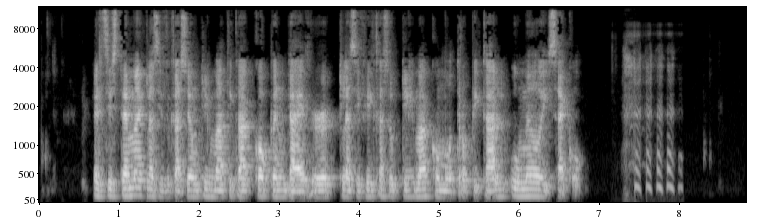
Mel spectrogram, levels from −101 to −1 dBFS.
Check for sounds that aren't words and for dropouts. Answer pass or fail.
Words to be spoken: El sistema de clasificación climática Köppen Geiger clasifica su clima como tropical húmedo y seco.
fail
